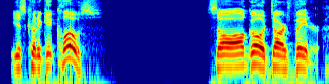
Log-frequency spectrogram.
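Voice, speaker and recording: This man talks at a moderate pace in an animated tone, his pitch fairly high. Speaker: sports live-stream host. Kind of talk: live game stream chat. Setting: home studio with lights.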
